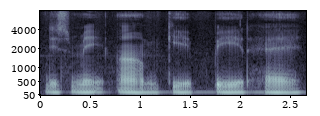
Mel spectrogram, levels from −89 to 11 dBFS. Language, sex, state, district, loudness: Hindi, male, Bihar, West Champaran, -21 LUFS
